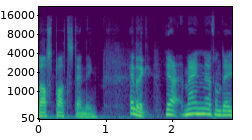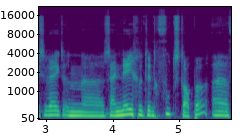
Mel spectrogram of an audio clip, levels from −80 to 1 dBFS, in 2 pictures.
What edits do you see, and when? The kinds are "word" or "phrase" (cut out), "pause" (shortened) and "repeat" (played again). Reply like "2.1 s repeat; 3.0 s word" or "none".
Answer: 2.6 s phrase; 3.2 s word

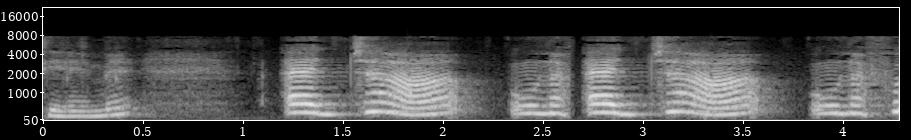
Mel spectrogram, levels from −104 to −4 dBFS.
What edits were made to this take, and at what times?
2.6 s repeat

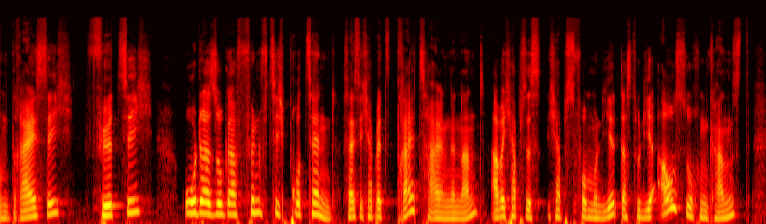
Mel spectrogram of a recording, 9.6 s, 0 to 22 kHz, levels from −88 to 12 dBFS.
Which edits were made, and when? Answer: 4.3 s pause; 6.1 s pause; 7.2 s word

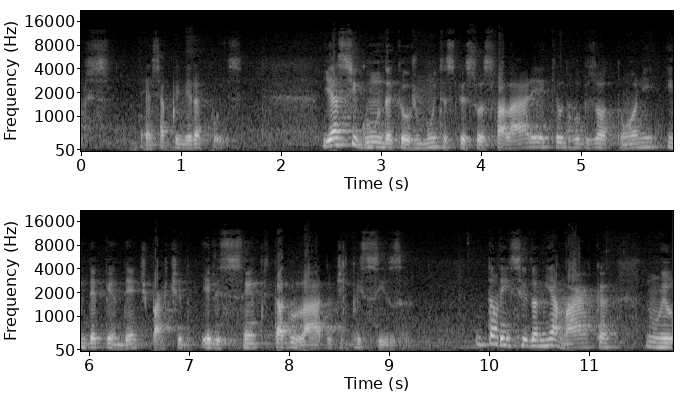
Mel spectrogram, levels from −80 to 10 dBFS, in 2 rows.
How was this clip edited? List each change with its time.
3.3 s word; 4.9 s word; 7.1 s word; 8.6 s word; 10.1 s word

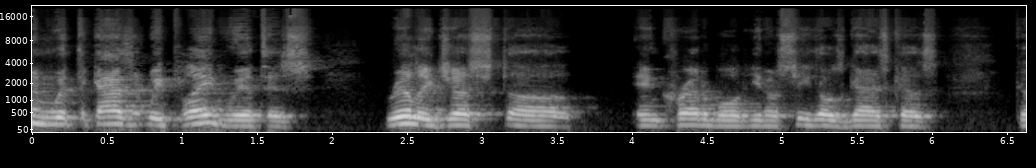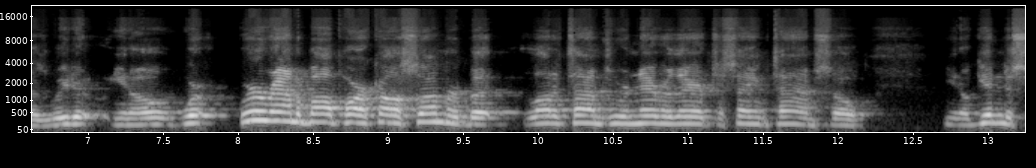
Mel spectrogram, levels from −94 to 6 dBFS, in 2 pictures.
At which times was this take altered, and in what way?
none

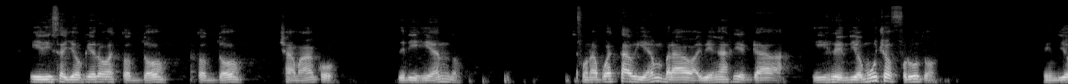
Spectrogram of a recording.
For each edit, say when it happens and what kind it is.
1.9 s repeat; 5.8 s word

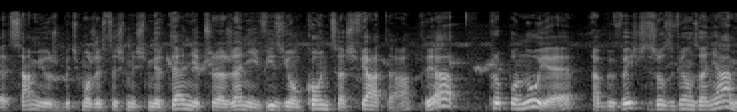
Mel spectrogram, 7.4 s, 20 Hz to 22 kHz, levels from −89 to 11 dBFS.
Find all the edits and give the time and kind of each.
4.1 s pause

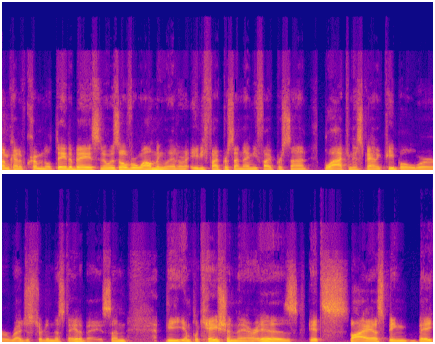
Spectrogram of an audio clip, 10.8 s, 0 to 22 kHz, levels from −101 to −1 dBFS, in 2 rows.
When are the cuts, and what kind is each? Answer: 3.9 s pause; 9.2 s pause

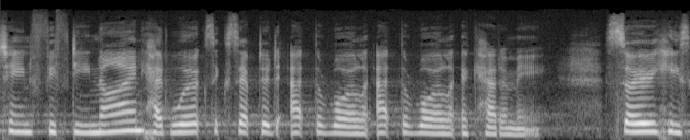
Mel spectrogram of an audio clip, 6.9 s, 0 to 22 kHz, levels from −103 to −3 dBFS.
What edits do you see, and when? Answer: 1.4 s word; 3.7 s repeat

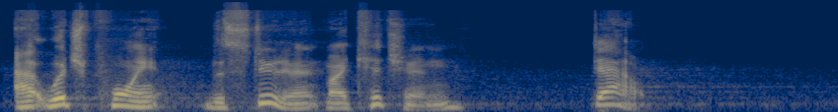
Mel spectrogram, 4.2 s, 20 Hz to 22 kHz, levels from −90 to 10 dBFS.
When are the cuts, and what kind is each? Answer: 1.6 s word; 2.9 s word

